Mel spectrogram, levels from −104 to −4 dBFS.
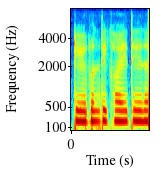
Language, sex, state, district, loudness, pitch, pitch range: Urdu, female, Bihar, Kishanganj, -15 LUFS, 210 Hz, 210-215 Hz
